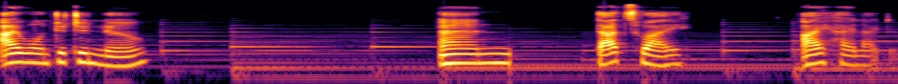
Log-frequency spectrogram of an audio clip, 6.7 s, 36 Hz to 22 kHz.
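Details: Dysarthria in an adult male with dyskinetic cerebral palsy (involuntary movements) caused by jaundice at 3 days old. He struggles to speak.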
